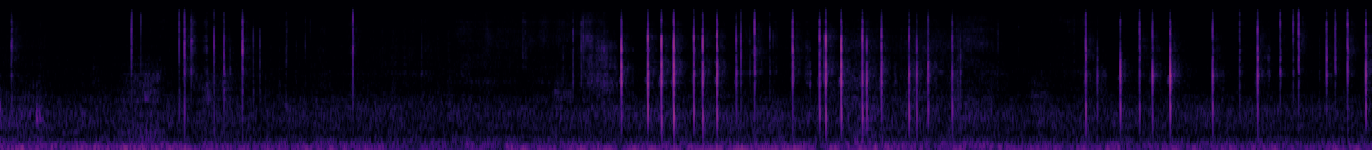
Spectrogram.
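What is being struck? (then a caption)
Small plastic jar with screw lid. A small round plastic lip scrub jar with a white plastic screw lid, filled with green granular scrub, is tapped and scratched by long nails on the lid and sides. Sharp, bright clicks come in quick irregular bursts, with a quieter stretch of soft scratching in between, over a low rumbling background.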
